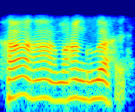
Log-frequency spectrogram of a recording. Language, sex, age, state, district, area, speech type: Hindi, male, 30-45, Uttar Pradesh, Jaunpur, rural, conversation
